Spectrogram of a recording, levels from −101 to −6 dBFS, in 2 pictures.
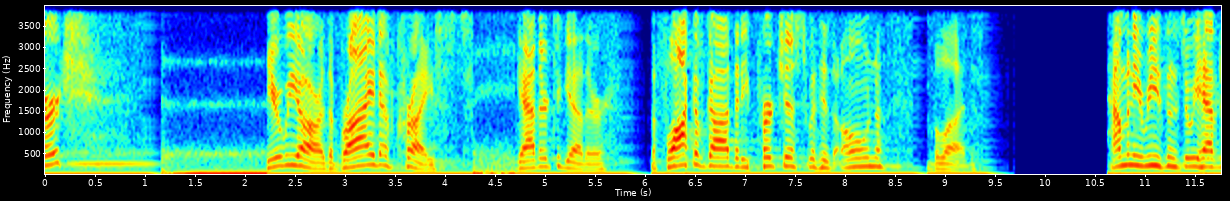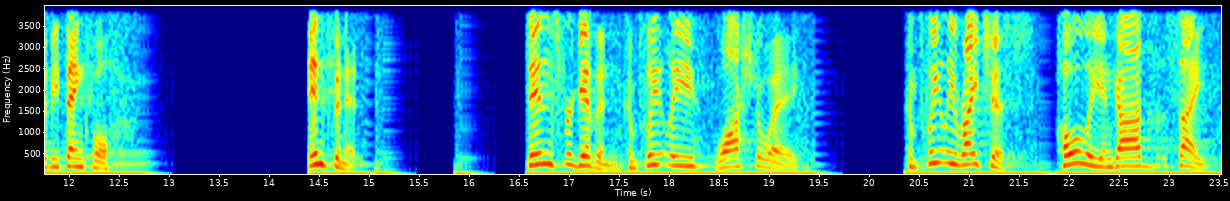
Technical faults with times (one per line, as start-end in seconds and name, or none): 1.16-2.22 sound dropped by the voice detector
4.14-4.71 sound chopped by the voice detector
5.77-6.08 long network dropout
8.68-10.64 sound chopped by the voice detector
12.70-16.58 sound chopped by the voice detector
19.46-20.48 long network dropout
21.71-21.89 long network dropout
